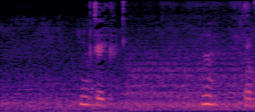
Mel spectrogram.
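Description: A young woman nearby makes short, quiet humming sounds.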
